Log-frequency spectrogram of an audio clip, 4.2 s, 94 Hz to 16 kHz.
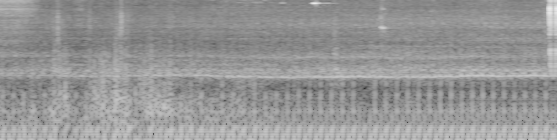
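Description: A Honda Shadow 750 motorcycle engine runs steadily and loud throughout, with a continuous pulsing low rumble while riding, and no talk.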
